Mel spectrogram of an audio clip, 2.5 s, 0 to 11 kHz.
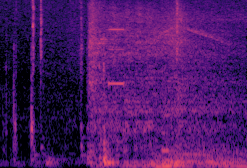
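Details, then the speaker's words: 2012 Nissan Altima SR V6 restarted after a test drive, in a garage at about 35–36°F: a few light clicks, then the engine fires promptly and settles into an even, steady idle, a clean normal start. "Starts perfect."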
